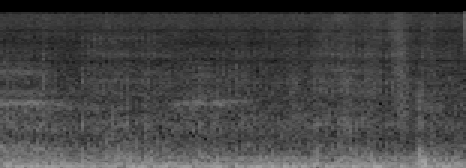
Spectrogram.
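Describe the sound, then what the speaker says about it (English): A pet cat purring softly up close, a low continuous rumbling flutter that stays steady throughout, faint and without any speech. "You're still my favorite cat."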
